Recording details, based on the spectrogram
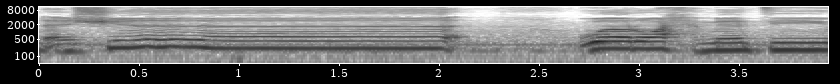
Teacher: huruf ra yang terdapat di dalam ayat tersebut dibaca secara tafkhim atau tebal dikarenakan sebab adanya harakat Fathah di atasnya di dalam ayat tersebut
